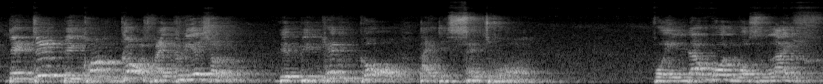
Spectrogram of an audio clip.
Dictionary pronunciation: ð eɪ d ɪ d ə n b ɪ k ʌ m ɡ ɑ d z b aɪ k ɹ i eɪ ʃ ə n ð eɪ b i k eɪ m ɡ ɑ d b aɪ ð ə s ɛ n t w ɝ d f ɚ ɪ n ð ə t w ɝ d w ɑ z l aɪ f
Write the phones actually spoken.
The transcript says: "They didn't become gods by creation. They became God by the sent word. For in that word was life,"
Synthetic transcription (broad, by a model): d eɪ d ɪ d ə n b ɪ k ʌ m ɡ ɑ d b aɪ k ɹ i eɪ ʃ ə n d eɪ b i k eɪ m ɡ ɑ d b aɪ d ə s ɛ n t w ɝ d f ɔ ɪ n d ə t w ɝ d w ɑ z l aɪ f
